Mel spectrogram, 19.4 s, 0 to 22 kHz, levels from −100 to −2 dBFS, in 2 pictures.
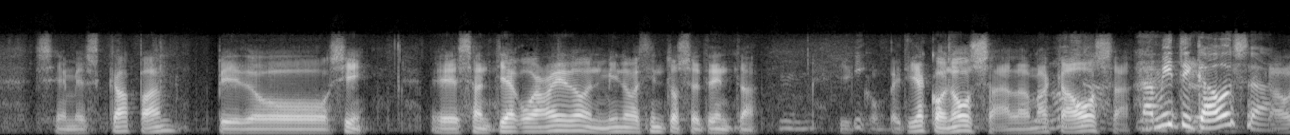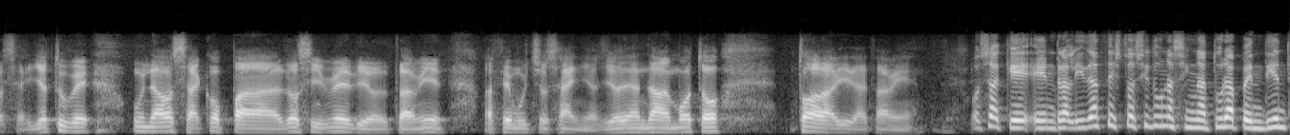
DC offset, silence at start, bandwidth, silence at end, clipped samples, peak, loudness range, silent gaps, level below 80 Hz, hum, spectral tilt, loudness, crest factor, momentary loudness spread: under 0.1%; 0.3 s; 8.2 kHz; 0 s; under 0.1%; -2 dBFS; 4 LU; none; -72 dBFS; none; -4 dB/octave; -21 LUFS; 20 dB; 14 LU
